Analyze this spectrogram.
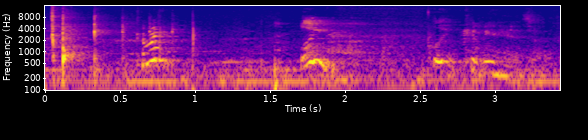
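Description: A cat named Blueberry makes several short, faint chirping meows scattered across a few seconds, quiet against a soft background hiss.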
